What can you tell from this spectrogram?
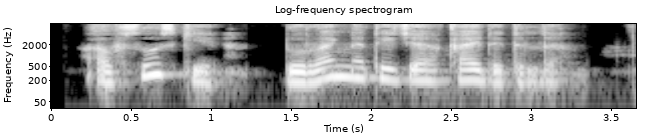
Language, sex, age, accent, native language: Uzbek, female, 35+, Navoiy, Uzbek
